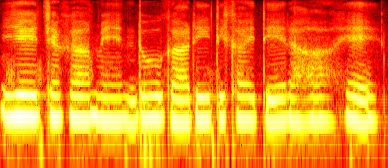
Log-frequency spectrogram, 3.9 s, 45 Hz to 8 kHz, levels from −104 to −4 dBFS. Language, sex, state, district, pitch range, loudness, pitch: Hindi, female, Arunachal Pradesh, Papum Pare, 195-210 Hz, -16 LUFS, 200 Hz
